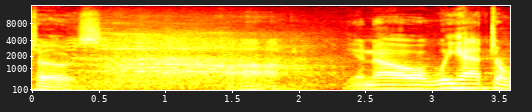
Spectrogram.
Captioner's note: laughter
